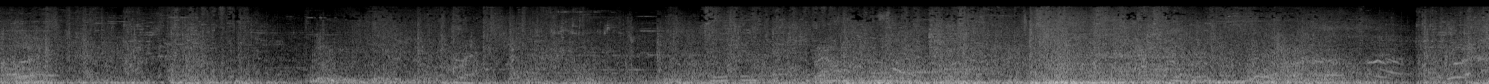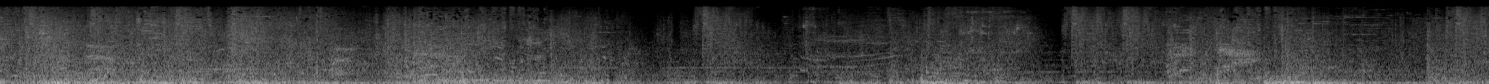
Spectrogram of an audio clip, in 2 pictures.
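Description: Magic blasts, clashing weapons and explosions of a video game battle crackle and boom without pause.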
